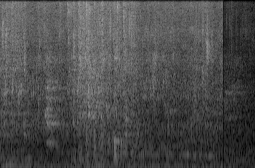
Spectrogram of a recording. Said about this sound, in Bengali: এই যে লবণ দিয়ে মেখে রেখেছি, ধুয়ে ফেলবো।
